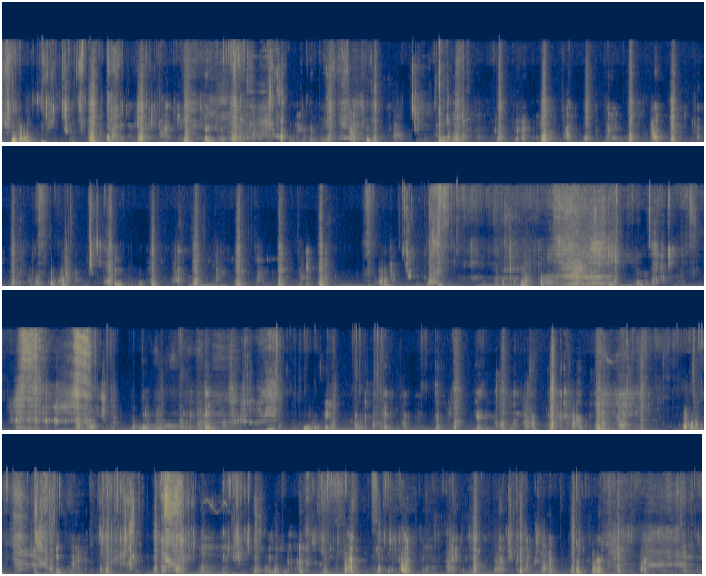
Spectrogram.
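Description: Close-miked chewing of mouthfuls of budae bokkeum: a dense run of quick, wet, crunchy clicks of the mouth working the food.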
